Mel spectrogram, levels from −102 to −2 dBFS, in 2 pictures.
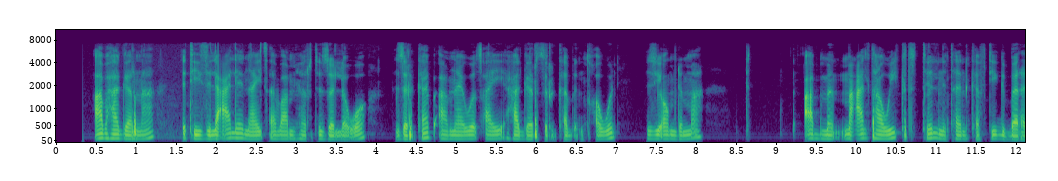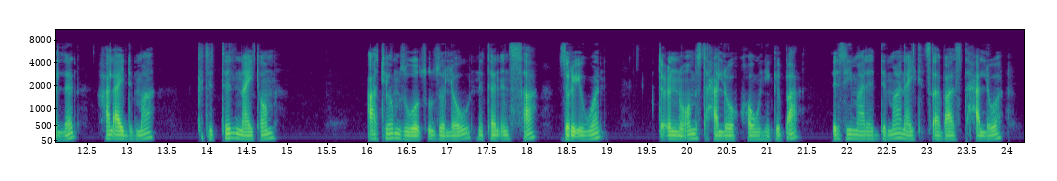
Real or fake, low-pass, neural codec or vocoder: real; 7.2 kHz; none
